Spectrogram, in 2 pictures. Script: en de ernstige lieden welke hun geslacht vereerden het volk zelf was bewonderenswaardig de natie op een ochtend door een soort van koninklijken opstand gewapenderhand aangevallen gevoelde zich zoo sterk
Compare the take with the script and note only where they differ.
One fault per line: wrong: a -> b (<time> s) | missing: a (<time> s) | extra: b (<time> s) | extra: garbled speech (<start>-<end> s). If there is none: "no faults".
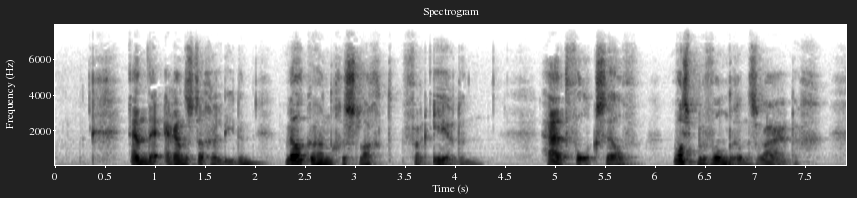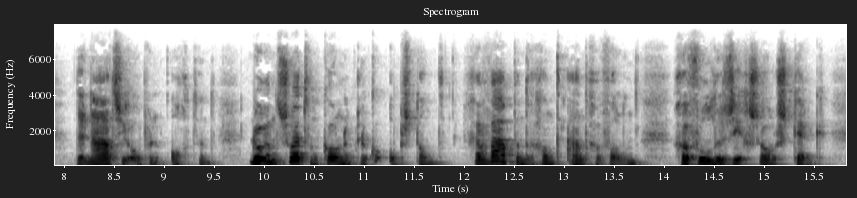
no faults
